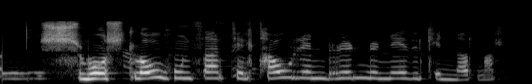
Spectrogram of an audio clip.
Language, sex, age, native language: Icelandic, male, 12, Icelandic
